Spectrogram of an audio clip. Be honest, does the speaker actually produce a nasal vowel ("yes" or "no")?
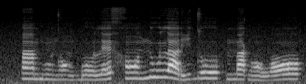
yes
